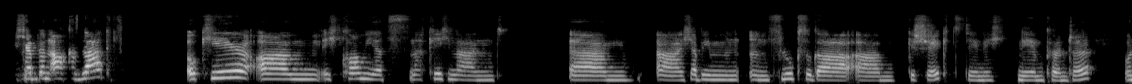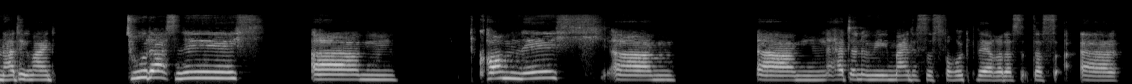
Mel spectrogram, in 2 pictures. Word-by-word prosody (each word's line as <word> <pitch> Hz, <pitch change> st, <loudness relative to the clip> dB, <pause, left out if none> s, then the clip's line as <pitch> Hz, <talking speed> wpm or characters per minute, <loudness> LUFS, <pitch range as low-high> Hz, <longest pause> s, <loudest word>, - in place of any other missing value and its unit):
Ich -, -, -1 dB
habe 265 Hz, 0 st, +6 dB
dann 275 Hz, -1 st, 0 dB
auch 270 Hz, 0 st, +6 dB
gesagt: 290 Hz, +8 st, +3 dB, 0.6 s
„Okay, 300 Hz, +5 st, +4 dB
ähm, 240 Hz, -1 st, +3 dB
ich 240 Hz, -1 st, -7 dB
komme 260 Hz, 0 st, -1 dB
jetzt 225 Hz, -2 st, -6 dB
nach 225 Hz, 0 st, -12 dB
Griechenland.“ 210 Hz, -5 st, -5 dB, 0.7 s
Ähm, 200 Hz, -2 st, 0 dB, 0.2 s
äh, 200 Hz, -2 st, 0 dB
ich 200 Hz, -, -8 dB
habe 225 Hz, 0 st, -2 dB
ihm 215 Hz, -1 st, -3 dB
'n 205 Hz, -2 st, -5 dB
Flug 250 Hz, +4 st, -4 dB
sogar, 195 Hz, -3 st, 0 dB
ähm, 185 Hz, 0 st, -10 dB
geschickt, 215 Hz, +2 st, -4 dB
den 195 Hz, -1 st, -5 dB
ich 195 Hz, 0 st, -12 dB
nehmen 195 Hz, -1 st, -3 dB
könnte 205 Hz, +6 st, -2 dB, 0.3 s
und 210 Hz, 0 st, -1 dB
hat 215 Hz, +2 st, +1 dB
er 240 Hz, -, +3 dB
gemeint: 215 Hz, -1 st, 0 dB, 0.7 s
„Tu 300 Hz, +3 st, +4 dB
das 310 Hz, -3 st, +4 dB
nicht, 285 Hz, +1 st, +2 dB, 0.4 s
ähm, 225 Hz, -2 st, +3 dB, 0.8 s
komm 280 Hz, 0 st, +3 dB
nicht.“ 290 Hz, +2 st, -2 dB
Ähm, 215 Hz, -1 st, +2 dB, 0.8 s
ähm, 205 Hz, -1 st, +2 dB
er 215 Hz, 0 st, -7 dB
hat 225 Hz, +1 st, -2 dB
dann 225 Hz, 0 st, -3 dB
irgendwie 215 Hz, -1 st, -2 dB
gemeint, 210 Hz, 0 st, -3 dB
dass 205 Hz, -, -12 dB
das 205 Hz, -3 st, -9 dB
verrückt 205 Hz, +1 st, -7 dB
wäre, 195 Hz, -1 st, +1 dB
dass 195 Hz, 0 st, -3 dB
dass 200 Hz, -1 st, -5 dB, 0.2 s
äh, 190 Hz, -2 st, -1 dB
215 Hz, 130 wpm, -23 LUFS, 205-250 Hz, 0.8 s, habe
